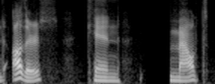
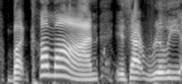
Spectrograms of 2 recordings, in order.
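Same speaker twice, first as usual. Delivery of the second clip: ordinary delivery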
